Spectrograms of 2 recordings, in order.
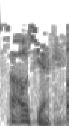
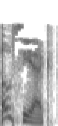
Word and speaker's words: Osijek: So how did you pronounce this place? – Osijek. – Osijek, Croatia.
